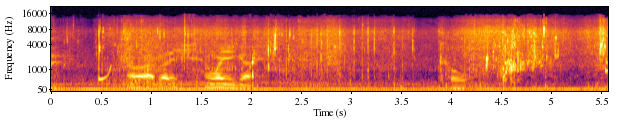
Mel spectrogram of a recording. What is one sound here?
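Water splashes softly.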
